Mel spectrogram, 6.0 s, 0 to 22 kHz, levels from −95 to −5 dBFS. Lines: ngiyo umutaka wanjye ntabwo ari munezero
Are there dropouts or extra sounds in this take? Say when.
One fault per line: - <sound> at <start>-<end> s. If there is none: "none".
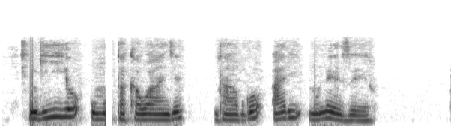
- dropout at 1.4-1.5 s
